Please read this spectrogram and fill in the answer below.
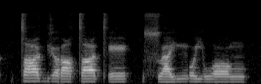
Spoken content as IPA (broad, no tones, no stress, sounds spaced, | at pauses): tˤ ɯ ɡʲ ɔ ɾ ɔ tˤ ɯ tʼ e | sʷ a j ŋ o j w ɔ ŋ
